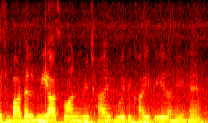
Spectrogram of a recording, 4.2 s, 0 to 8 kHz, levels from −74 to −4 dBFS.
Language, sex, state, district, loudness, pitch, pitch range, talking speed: Hindi, female, Uttar Pradesh, Lalitpur, -17 LUFS, 225 Hz, 220-235 Hz, 145 wpm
